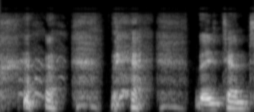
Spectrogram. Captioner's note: laughs loudly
